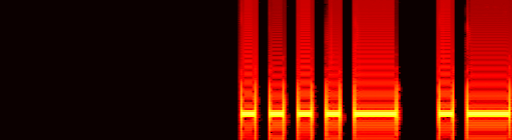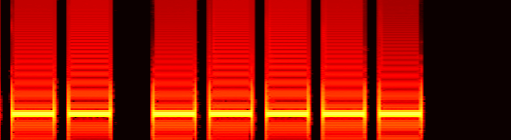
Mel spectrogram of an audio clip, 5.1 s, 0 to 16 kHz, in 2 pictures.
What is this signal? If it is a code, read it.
Morse code, heard as a keyed tone, about 17 wpm, 700 Hz. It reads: 4J0
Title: Callsign Prefixes for Top 100 DXCC - 17wpm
